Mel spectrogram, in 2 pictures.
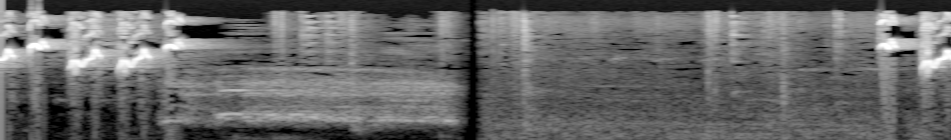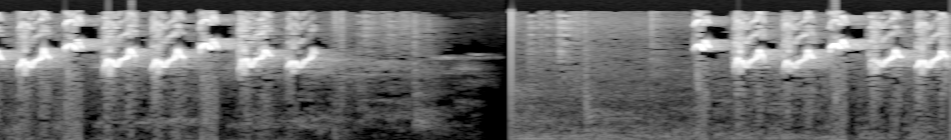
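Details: Gelatik batu (wingko) in full 'gacor' song meant to agitate rivals: three bursts of quick, high, ringing upslurred notes separated by pauses, with a brief lower buzzing sound after the first burst.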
